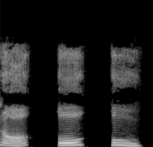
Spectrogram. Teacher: এ জাতীয় স্বরধ্বনিগুলো জিভের পেছনের অংশের সাহায্যে উচ্চারণ করতে হয় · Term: পশ্চাৎ স্বরধ্বনি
